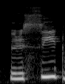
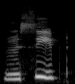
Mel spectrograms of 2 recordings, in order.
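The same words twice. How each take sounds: First: "रिसीट" said ri-SEET; silent p. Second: "रिसीप्ट" with p sounded, ri-SEEPT; wrong pronunciation. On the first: Teacher explaining the silent p, "रिसीट" as ri-SEET. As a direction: leave out any p in "रिसीट". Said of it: "पी खामोश होता है". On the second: Teacher warning of the mistake, "रिसीप्ट" as ri-SEEPT. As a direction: let the p be heard in "रिसीप्ट". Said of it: "तो ये गलत हो जाएगा". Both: Shown as a demonstration.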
